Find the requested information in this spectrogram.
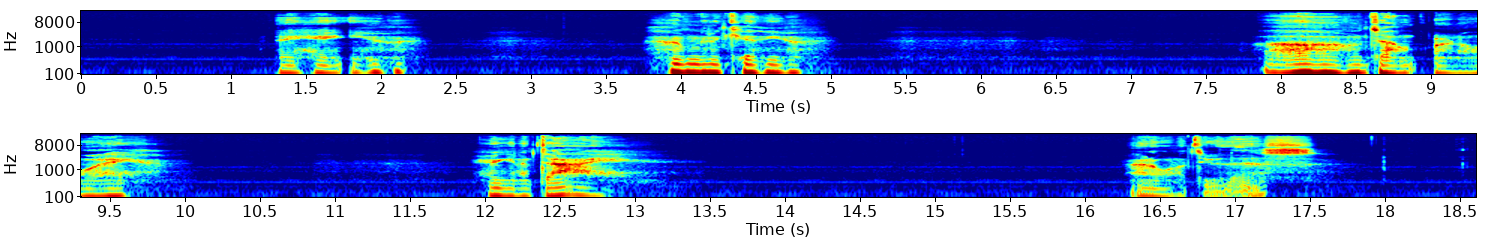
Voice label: Horror Whisper Voice Angry

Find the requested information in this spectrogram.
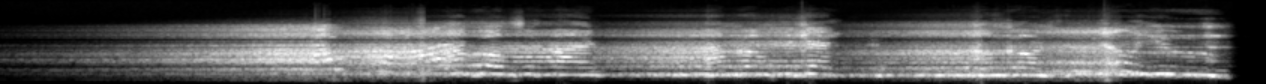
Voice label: Creepy Child Voice

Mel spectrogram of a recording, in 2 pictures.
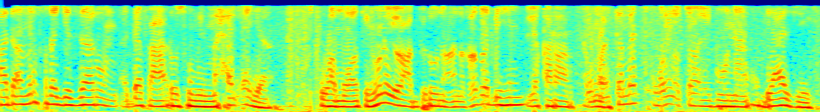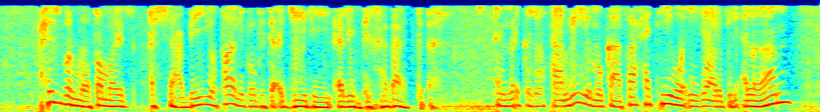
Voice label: Arabic Voices

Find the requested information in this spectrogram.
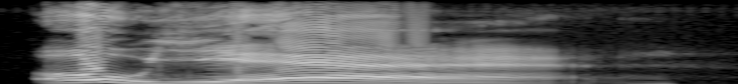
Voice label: "Oh Yeah" Cantonese Man

